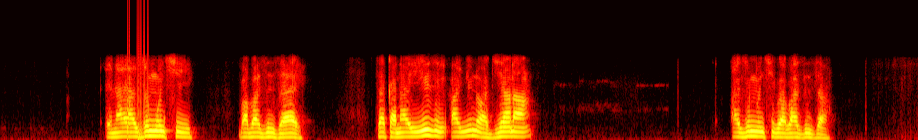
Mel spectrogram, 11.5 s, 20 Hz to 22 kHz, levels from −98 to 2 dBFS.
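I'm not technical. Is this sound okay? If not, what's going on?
No. Opus voice compression runs through the whole clip. The speech was squeezed so hard that everything above about 4 kHz is gone, leaving it muffled, hoarse and slightly robotic.

Processor overload crackle occurs from 1.59 to 1.84 s, just after "i na". The computer missed several tiny few-millisecond deadlines in a row, and leftover old audio filled each gap, causing gritty tearing.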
